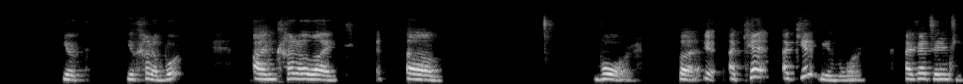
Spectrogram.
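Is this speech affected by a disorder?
Yes: Down syndrome; congenital, present from birth; used cue cards when first presenting.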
